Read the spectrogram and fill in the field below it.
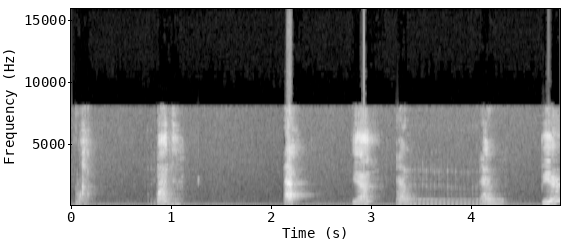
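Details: Pet Shih Tzu, said to be enjoying a cold beer, gives short sharp yips with rising tails and one longer, drawn-out harmonic growling whine near the middle. The bursts come irregularly, about one every second.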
